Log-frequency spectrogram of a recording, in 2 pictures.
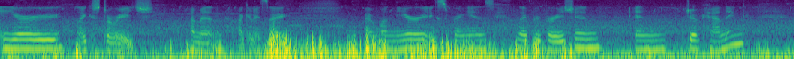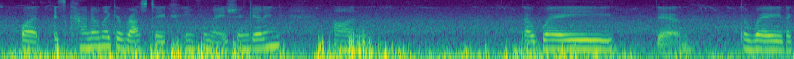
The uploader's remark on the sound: I apologise the noise. I took this episode outside again and was a bit windy day. It’ll suddenly finish since it started raining.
